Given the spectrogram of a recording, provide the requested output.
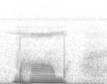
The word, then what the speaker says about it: Maugham: I think it must be Marm. Marm.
